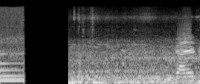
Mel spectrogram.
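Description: A musical chord cut off abruptly by an edit, a brief gap of dead silence, then the steady low rumble of engine and road noise inside a moving car's cabin.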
